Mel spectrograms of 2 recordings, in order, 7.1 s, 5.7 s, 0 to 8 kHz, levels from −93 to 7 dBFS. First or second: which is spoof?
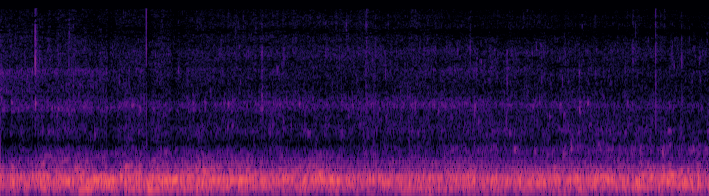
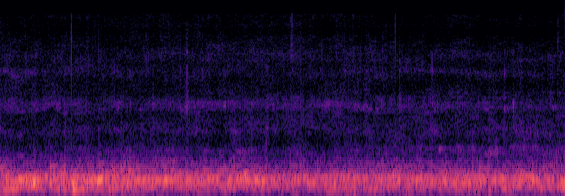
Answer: second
